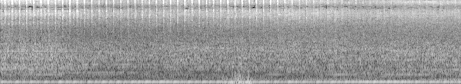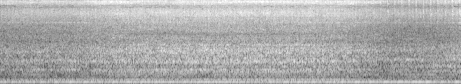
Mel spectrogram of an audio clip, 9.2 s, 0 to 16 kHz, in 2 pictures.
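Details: 1986 Porsche 944 Turbo, 2.5-litre turbocharged engine rated at 217 hp, about 125,900 miles, recorded close to the engine with the hood open: a smooth, even low hum at steady idle with no knocks, misses or hunting, a healthy warm engine.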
